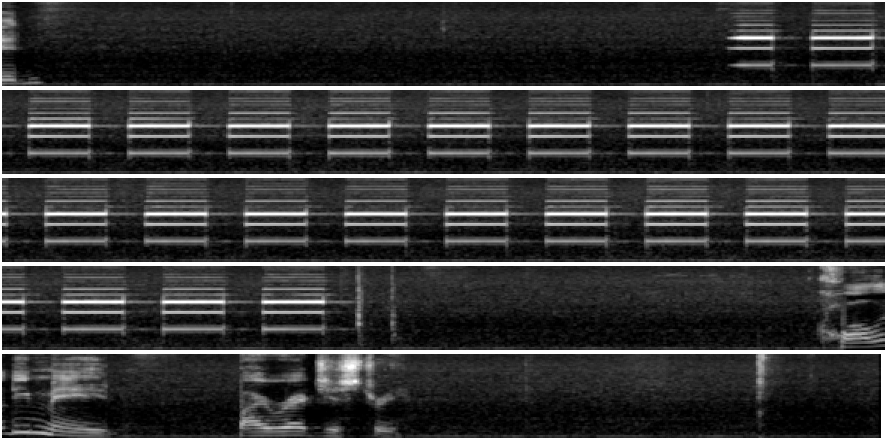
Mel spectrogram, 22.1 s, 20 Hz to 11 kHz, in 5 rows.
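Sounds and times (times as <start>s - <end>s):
low steady hum: 0.0s - 22.0s
alarm clock beeping: 3.7s - 15.0s.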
